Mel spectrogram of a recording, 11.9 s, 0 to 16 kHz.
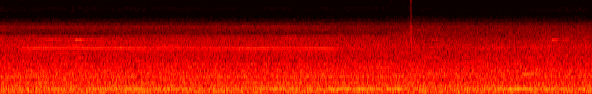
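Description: Steady hum and fan noise of an N700-series Shinkansen train standing at the platform, its air-conditioning and cooling equipment running. A thin high whine fades out after about six seconds, and a single click sounds about eight seconds in.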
